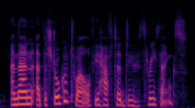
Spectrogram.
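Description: In a Scottish accent, a woman speaks at a medium pitch with lively intonation. The background is quiet. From Scotland. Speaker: local government business systems analyst. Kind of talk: casual interview chat.

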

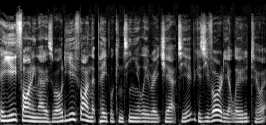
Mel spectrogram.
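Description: A medium-pitched man with an Australian accent and ordinary pitch variation. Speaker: podcast host. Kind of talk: casual chat. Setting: home.

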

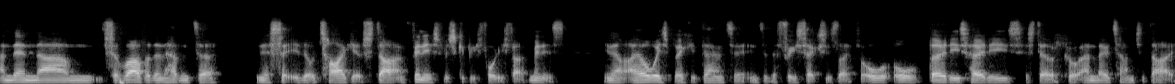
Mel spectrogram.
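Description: A man with an English accent, at a fairly quick pace, over a quiet background. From England, Cornwall. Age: 50s. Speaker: ultrarunner. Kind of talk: casual chat.

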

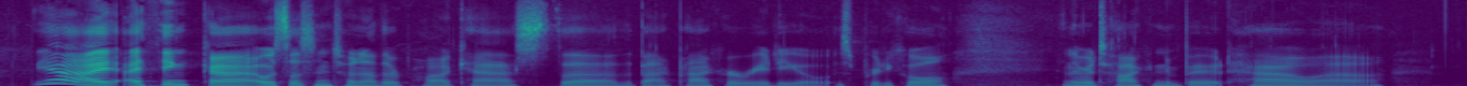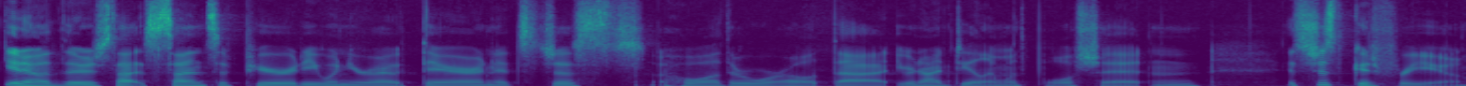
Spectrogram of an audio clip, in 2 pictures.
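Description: In a dry, close sound with no echo and a very clean recording with a silent background, an ordinary speaking voice moves at a fairly quick pace with ordinary pitch variation. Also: woman, fairly low pitch for a woman. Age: 40s. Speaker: podcast co-host. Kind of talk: casual chat. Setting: kitchen table.

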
